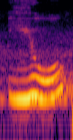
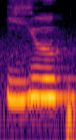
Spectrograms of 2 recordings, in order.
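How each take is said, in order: First: Back-vowel «ю», a plain yu; teacher's demo of hard «ю»; hard-word ю. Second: Fronted, soft «ю», like yü; teacher's demo of soft «ю»; soft-word ю. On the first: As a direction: say «ю» as in hard Tatar words. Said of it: "в твёрдых словах". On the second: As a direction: say «ю» as in soft Tatar words. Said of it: "а в мягких словах". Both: Shown as a demonstration.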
